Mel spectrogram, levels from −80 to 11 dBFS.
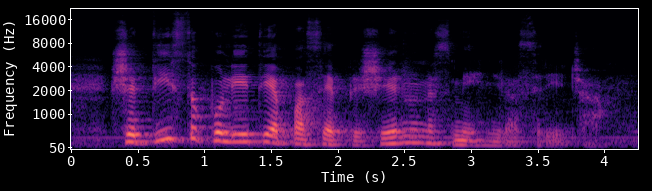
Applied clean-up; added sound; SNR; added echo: none; none; none; none.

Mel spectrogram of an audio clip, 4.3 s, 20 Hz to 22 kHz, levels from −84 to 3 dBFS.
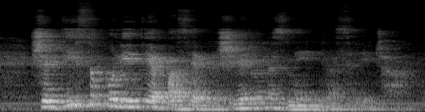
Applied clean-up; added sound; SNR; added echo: none; none; none; reverberation time 0.9 s.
